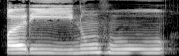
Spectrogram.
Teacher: غاوون غاوون غاوون، قرینہ، قاف پر حرکت ہے، اس کو جلدی پڑھیں گے، اور قاف حروف مستعلیہ میں سے اس لیے اس کو پر پڑھا جائے گا۔ را پر یا مدہ ہے، اس کو 2 حرکات کھینچ کر باریک پڑھیں گے۔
